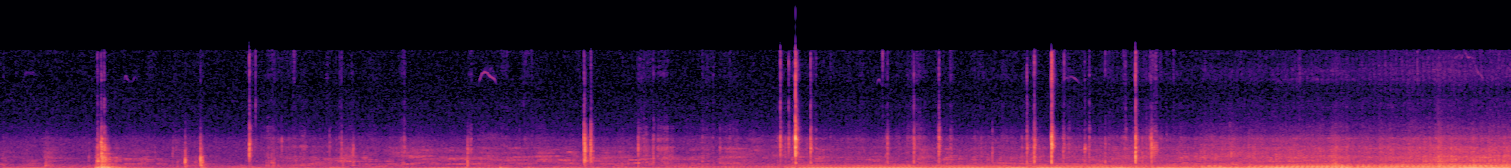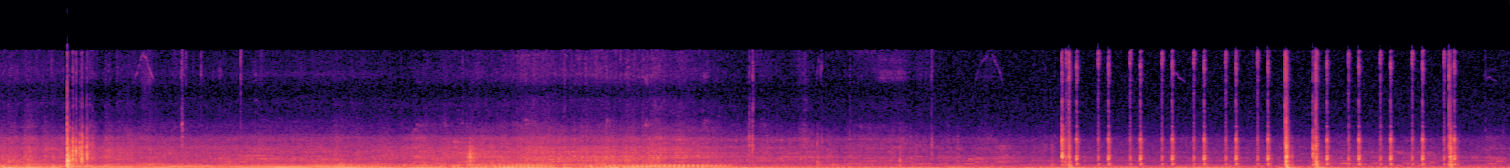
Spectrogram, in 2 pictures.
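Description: Small clicks and knocks of a blade fuse and plastic fuse-box parts being handled under a car's dashboard, including a quick run of clicks near the end. From about eight seconds in, a steady low rumble, as of a vehicle running, sits under the clicks.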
